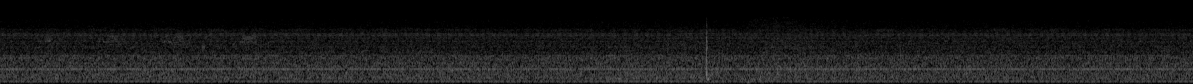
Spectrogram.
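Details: Steady broadband hiss and low mechanical hum throughout, with one brief click and no animal voices. Nothing else stands out beyond this constant background noise.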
